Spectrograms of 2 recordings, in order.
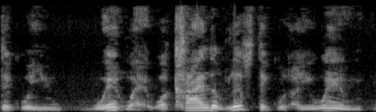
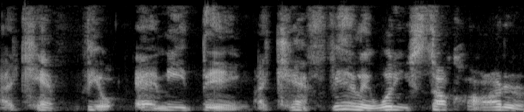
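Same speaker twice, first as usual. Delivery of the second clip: high-pitched, yelling, complaining voice; 5 semitones higher than usual. Retelling what a drunk man shouted at her: imitating someone yelling. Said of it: "he was yelling at her".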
